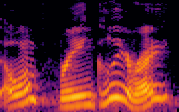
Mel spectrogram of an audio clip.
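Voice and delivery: high, smug self-assured voice; smug killer. Retold or imitated. Killer thinking he's free and clear, high and smug. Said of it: "So he thinks".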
